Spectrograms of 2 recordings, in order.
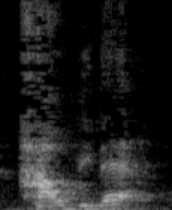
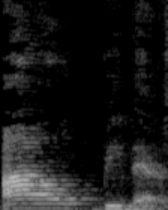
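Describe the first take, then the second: First: The first word starts with an h, like 'how'. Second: The first word has no h, like 'owl'. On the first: The speaker calls it wrong. "it is not I'll be there. No, that's not going to work" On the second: The speaker calls it right. "It's I'll be there. Say it right"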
